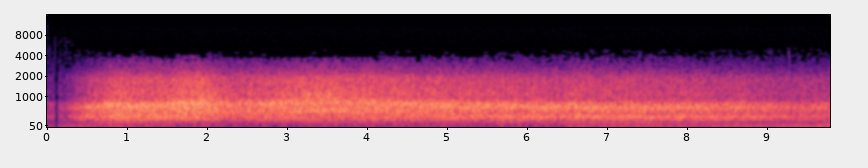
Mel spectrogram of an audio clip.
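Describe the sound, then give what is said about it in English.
A loud, steady roar of an airplane engine mixed with rushing wind through the open doorway of a plane climbing after takeoff, its door removed for parachute jumping, continuous and unbroken for the whole stretch, with a low droning hum underneath and no voices. “Without the door, the engine noise and the wind are very loud.”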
